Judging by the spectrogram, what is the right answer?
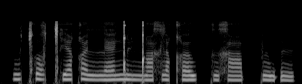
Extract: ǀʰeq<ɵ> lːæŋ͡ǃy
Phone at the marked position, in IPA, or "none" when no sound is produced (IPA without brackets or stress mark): ø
